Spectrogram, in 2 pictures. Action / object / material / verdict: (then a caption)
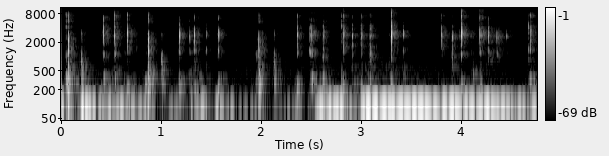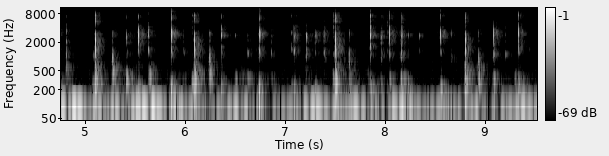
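tap / mechanical keyboard with plastic keycaps / plastic / none. A compact RGB-lit mechanical keyboard with a translucent plastic case and plastic keycaps, resting on a desk, is typed on steadily with the bare fingertips of both hands. The result is a quick, uneven stream of short, crisp, bright clacks that die away almost instantly, over a faint low background rumble that swells for a stretch in the middle.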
